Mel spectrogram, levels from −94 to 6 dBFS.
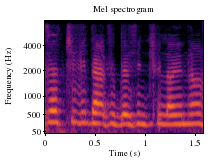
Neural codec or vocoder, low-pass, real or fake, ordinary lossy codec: codec, 16 kHz in and 24 kHz out, 0.6 kbps, FireRedTTS-2 codec; 7.2 kHz; fake; none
